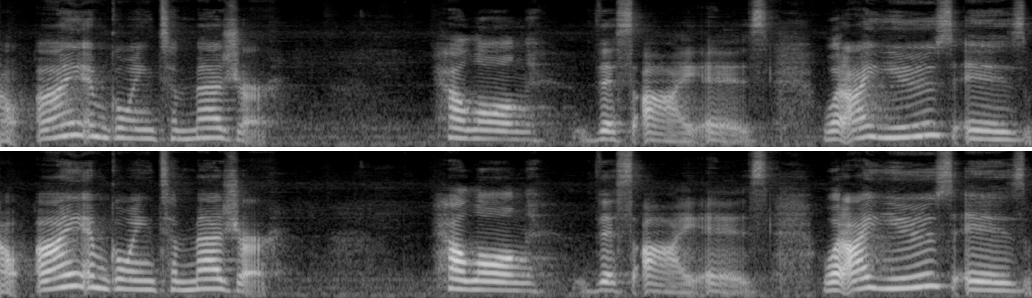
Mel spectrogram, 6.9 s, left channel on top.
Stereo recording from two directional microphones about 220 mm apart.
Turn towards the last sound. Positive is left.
turn(degrees=-15)  # may be behind; listen again after turning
